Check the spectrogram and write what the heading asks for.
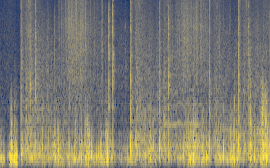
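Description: Fireworks going off: an irregular, overlapping run of sharp bangs and crackles from bursting shells.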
